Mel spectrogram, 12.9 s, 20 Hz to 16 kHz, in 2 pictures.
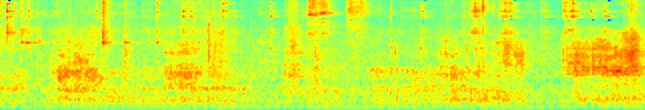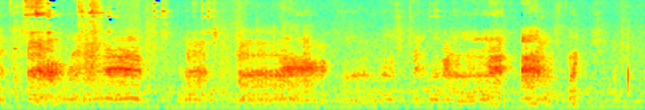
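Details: Two Chihuahuas playing together on a couch indoors, recorded in 2016; continuous rough growling rises and falls in bursts throughout, with snuffling and rustling between the louder growls and a steady low hum behind.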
